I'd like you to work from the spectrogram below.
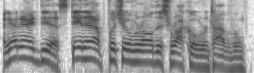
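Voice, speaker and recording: A man's voice: a little high, very animated, quick pace, no echo. A man casually bantering over a game in an argumentative, teasing way.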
